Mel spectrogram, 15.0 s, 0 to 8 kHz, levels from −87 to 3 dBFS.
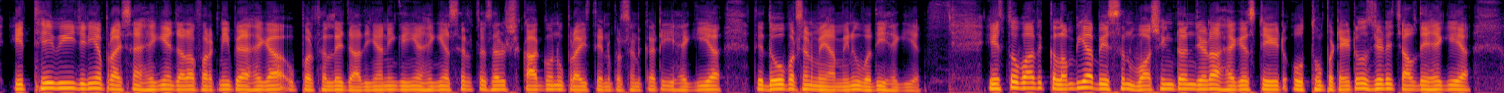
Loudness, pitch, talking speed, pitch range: -19 LUFS, 130 Hz, 185 wpm, 120-145 Hz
